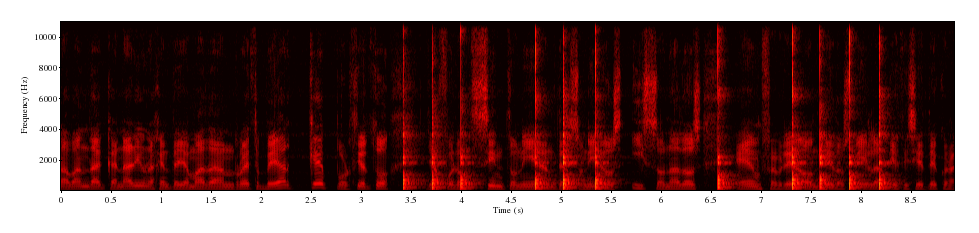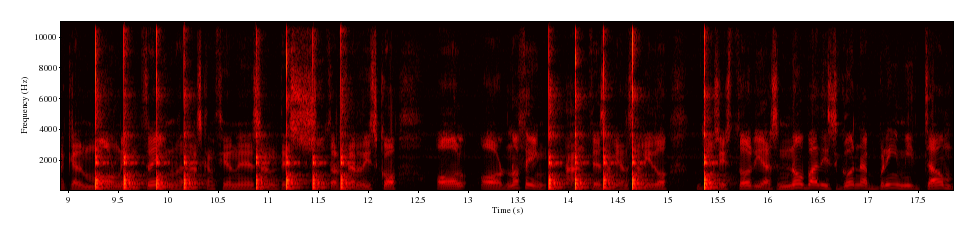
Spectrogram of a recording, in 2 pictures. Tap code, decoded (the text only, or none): NDT Q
